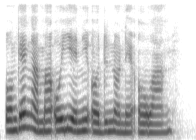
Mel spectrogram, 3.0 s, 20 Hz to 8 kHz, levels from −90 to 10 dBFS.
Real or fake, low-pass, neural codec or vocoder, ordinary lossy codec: fake; 7.2 kHz; vocoder, 44.1 kHz, 128 mel bands every 256 samples, BigVGAN v2; AAC, 48 kbps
